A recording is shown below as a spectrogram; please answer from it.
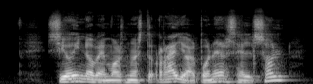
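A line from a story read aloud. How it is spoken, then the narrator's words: Plain. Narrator (Spanish): dijo Olivia Sinclair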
